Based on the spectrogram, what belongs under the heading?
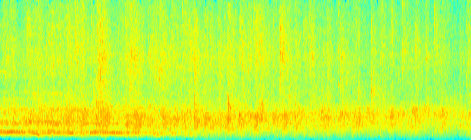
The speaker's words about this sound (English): You have to clap when it's an audio show. This does get published later as an audio format show. And then a round of applause.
